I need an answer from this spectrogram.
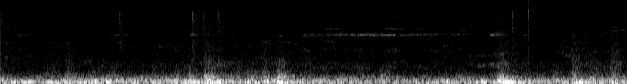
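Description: Heritage railcar running on the rails, heard from inside the cab end: a steady low rumble of engine and wheels. A faint high wheel squeal comes in for about a second midway, and there is a sharp knock near the end.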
